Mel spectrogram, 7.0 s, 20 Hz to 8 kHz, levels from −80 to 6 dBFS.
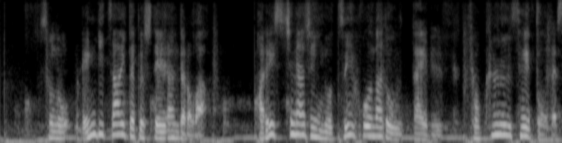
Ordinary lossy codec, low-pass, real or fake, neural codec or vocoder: none; none; fake; codec, 16 kHz, 2 kbps, FreqCodec, smaller model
